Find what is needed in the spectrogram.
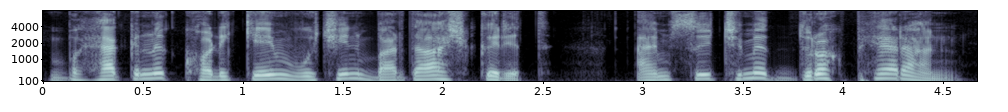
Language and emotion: Kashmiri, disgusted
